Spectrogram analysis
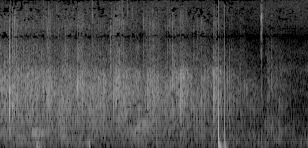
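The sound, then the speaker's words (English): An audience claps together in a steady, dense patter of many hands that holds for a few seconds, with a couple of sharper claps standing out before it tapers off. “Let's give them a round of applause for being brave”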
